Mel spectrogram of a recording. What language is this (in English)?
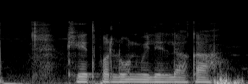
Bhojpuri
